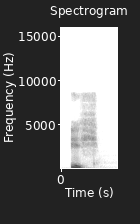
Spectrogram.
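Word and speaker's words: -ig: Several adjectives have the suffix ig, which is pronounced ich.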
